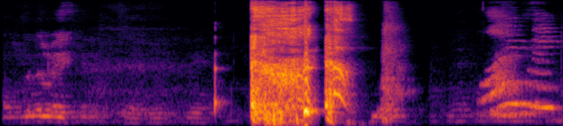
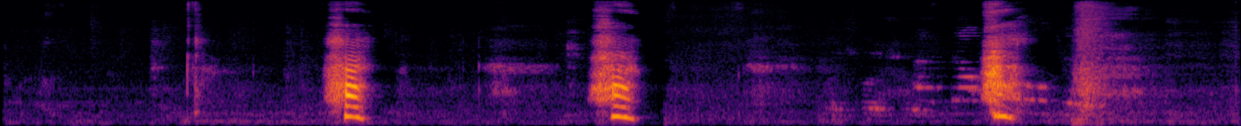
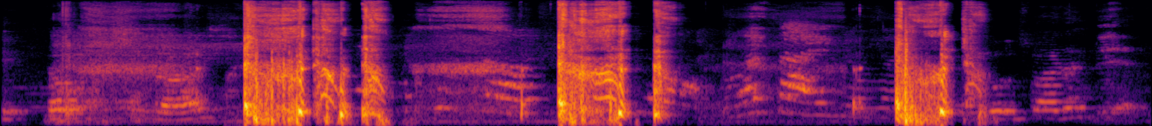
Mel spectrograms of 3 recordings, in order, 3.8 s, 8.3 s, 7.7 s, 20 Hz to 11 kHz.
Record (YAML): cough_length: 3.8 s
cough_amplitude: 32768
cough_signal_mean_std_ratio: 0.35
exhalation_length: 8.3 s
exhalation_amplitude: 21422
exhalation_signal_mean_std_ratio: 0.25
three_cough_length: 7.7 s
three_cough_amplitude: 32768
three_cough_signal_mean_std_ratio: 0.37
survey_phase: beta (2021-08-13 to 2022-03-07)
age: 18-44
gender: Female
wearing_mask: 'No'
symptom_runny_or_blocked_nose: true
symptom_sore_throat: true
symptom_fatigue: true
symptom_headache: true
symptom_change_to_sense_of_smell_or_taste: true
symptom_other: true
symptom_onset: 2 days
smoker_status: Current smoker (e-cigarettes or vapes only)
respiratory_condition_asthma: false
respiratory_condition_other: false
recruitment_source: Test and Trace
submission_delay: 1 day
covid_test_result: Positive
covid_test_method: RT-qPCR
covid_ct_value: 23.4
covid_ct_gene: ORF1ab gene
covid_ct_mean: 23.8
covid_viral_load: 16000 copies/ml
covid_viral_load_category: Low viral load (10K-1M copies/ml)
